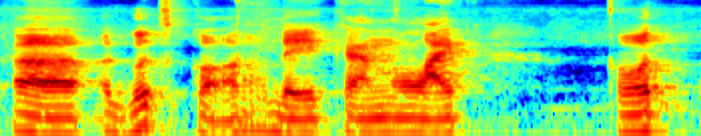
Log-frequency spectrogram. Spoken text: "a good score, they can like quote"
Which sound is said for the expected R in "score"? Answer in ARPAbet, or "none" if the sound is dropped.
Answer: R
